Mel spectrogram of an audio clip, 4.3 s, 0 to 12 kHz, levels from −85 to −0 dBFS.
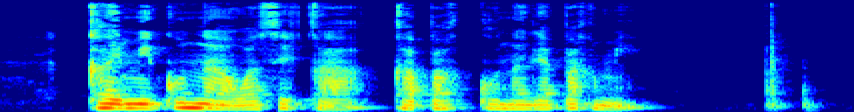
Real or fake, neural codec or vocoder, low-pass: real; none; 10.8 kHz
